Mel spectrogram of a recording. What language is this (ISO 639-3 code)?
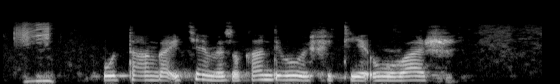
kin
